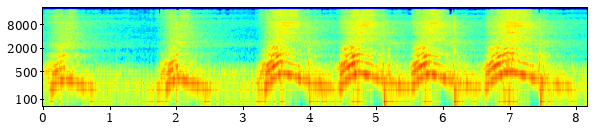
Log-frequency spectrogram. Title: 2007 CBR 600RR CS Racing Full Exhaust *header tick**Cam/timing chain rattle**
